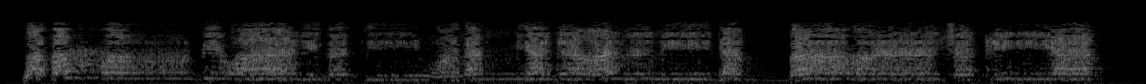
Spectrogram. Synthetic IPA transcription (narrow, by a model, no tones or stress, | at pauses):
wamɑrːɑwbɪwaːlɪd̪at̪iwalamjad͡ʒaʕalmiːd̪abbːaɾɾa | ʃaqɪjjːa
